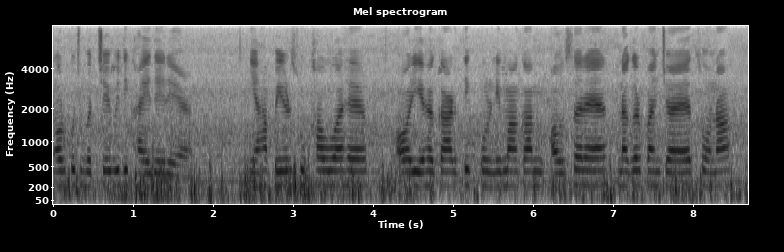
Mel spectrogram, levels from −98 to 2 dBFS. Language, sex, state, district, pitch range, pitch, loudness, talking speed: Hindi, female, Rajasthan, Bikaner, 205-215 Hz, 210 Hz, -15 LUFS, 160 wpm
